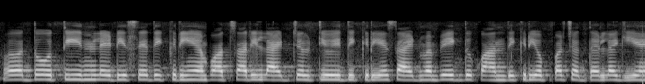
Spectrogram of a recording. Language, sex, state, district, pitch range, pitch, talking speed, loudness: Hindi, female, Jharkhand, Jamtara, 210-220 Hz, 220 Hz, 230 wpm, -16 LUFS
